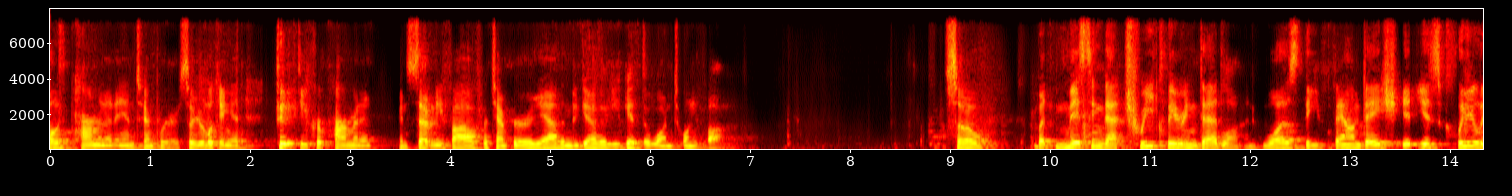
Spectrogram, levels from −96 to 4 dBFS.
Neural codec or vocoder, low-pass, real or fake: codec, 16 kHz, 2 kbps, X-Codec, HuBERT features, trained on general audio; 7.2 kHz; fake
